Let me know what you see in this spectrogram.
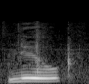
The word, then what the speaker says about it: gnu: How do we know that a yak is in the cow family for kashrut, and a wildebeest, which is also called a gnu, spelled with a silent G at the beginning.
